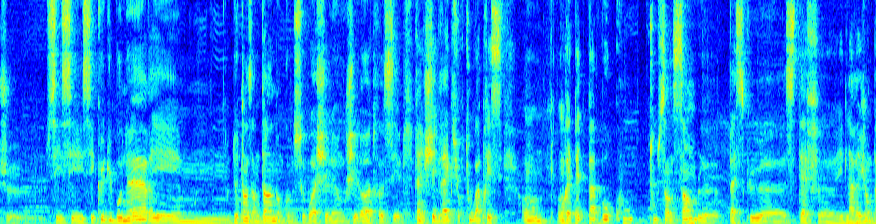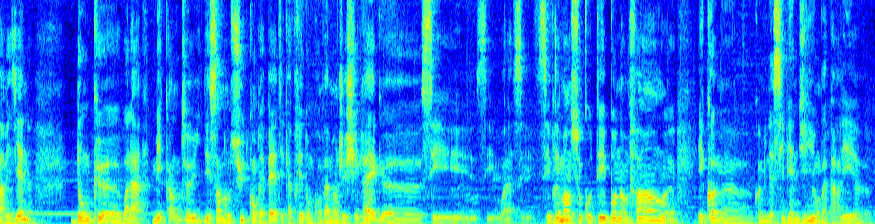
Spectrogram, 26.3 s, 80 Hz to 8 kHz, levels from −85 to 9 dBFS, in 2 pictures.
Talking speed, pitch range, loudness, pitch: 210 wpm, 95-115 Hz, -22 LUFS, 105 Hz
